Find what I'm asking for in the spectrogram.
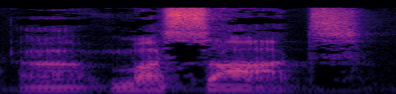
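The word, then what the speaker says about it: Matsats (מצץ): comes from this other word that is basically pronounced very similar, Matsats, and that is M-A-T-S-A-T-S.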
